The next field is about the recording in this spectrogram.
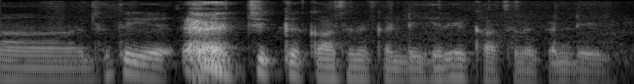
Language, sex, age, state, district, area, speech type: Kannada, male, 45-60, Karnataka, Koppal, rural, spontaneous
